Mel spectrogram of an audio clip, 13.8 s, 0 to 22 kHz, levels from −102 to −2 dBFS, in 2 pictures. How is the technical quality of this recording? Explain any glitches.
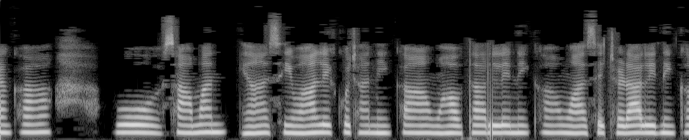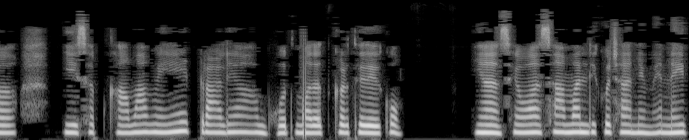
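The recording is speech with clearly audible coding damage throughout, plus three short glitches: two pre-echoes and one gap between chunks.

WMA compression runs through the whole clip. The sound has a ringing, washy quality, with hiss that swells and fades with the signal. The cause is likely a Windows Media Audio encode at a low bitrate, around 48 kbps. A transform codec like this spreads quantisation noise across long blocks and drops weak spectral detail. On a spectrogram, content stops at about 19.7 kHz, and the upper bands look patchy and smeared in time.

Pre-echo occurs at 6.04–6.10 s, spreading about 58 ms, just after "اٹھا لینے کا وہاں", and again at 10.40–10.43 s, about 25 ms, just after "میں ٹرالیاں بہت مدد". Each time a sharp attack sits late in a coding block, so noise sized for the loud onset also fills the quiet moment before it. 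You hear a brief hiss leading into a softened attack. On a spectrogram, a faint broadband smear appears ahead of each onset, and the waveform shows low-level noise before the transient.

A gap between chunks appears at 9.92–9.94 s, a hole of about 21 ms just after "کاماں میں ٹرالیاں بہت". This fits audio handled in 5-second chunks, with silence left at the join, perhaps from padding or late playback of the next chunk. It is heard as a brief dropout that interrupts the flow. The waveform shows a sudden flat stretch, and the spectrogram shows a narrow vertical blank band.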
